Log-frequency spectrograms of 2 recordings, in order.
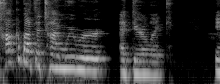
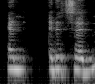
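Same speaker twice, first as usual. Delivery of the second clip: ordinary talk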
